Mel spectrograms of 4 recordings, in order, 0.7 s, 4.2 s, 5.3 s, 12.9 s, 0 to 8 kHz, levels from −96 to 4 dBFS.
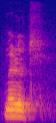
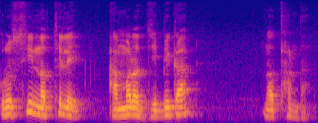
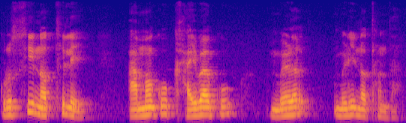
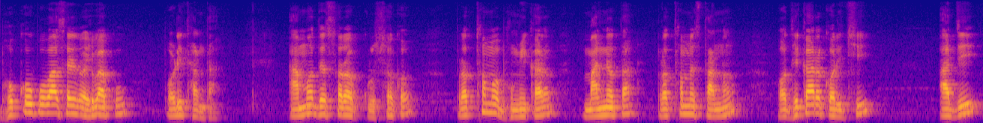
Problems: none marked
